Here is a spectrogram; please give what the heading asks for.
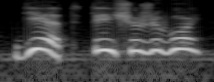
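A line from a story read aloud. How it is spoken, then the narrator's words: Shout. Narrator (Russian): Толик и тут крикнул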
